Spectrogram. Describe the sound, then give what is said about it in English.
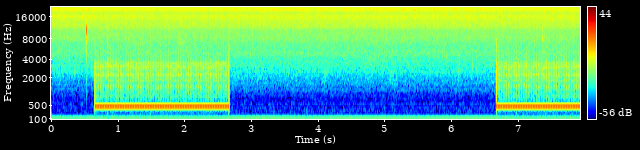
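A steady telephone ringback tone of an outgoing call placed during a radio broadcast sounds in long two-second bursts separated by about four seconds of quiet, over a faint constant hum, like a call waiting to be answered. “The sound of ringing over your radio.”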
